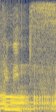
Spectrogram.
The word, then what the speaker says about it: Phillips: Phillips. Ah, Phillips. On prononce bien le S, Phillips.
